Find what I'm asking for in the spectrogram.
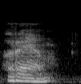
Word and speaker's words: Ram: The mantra for the solar plexus is R-A-M, pronounced with a roll to the R as in Ram. And during meditation, it's drawn out like this.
